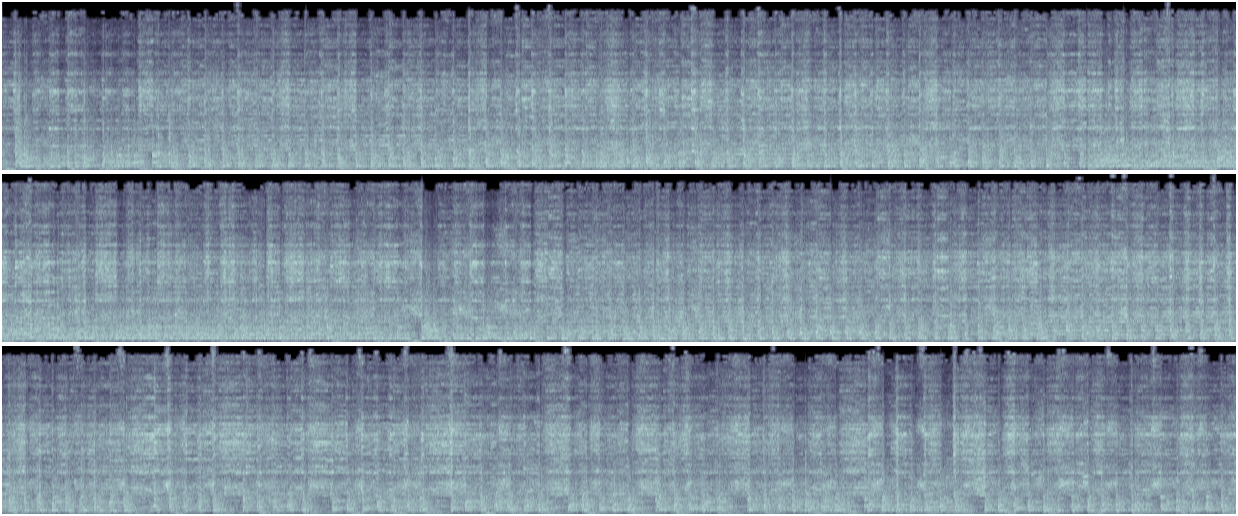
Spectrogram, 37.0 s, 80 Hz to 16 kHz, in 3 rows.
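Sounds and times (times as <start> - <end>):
drum ensemble playing fast rhythm: 0.0 - 37.0.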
